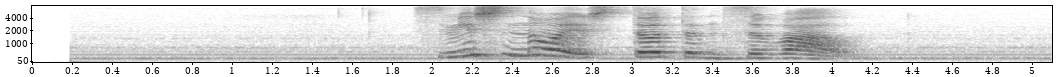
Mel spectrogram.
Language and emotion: Russian, positive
